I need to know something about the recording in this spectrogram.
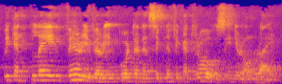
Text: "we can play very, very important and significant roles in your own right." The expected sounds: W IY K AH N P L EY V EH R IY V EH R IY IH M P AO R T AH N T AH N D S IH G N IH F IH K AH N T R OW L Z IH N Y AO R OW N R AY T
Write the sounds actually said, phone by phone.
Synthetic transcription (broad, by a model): W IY K AH N P L EY V EH R IY V EH R IY IH M P AO R T AH N T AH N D S IH G N IH F IH K AH N T R OW L S IH N Y AO R OW N R AY T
